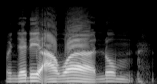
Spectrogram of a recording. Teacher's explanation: nun diganti dengan mim karena dia bacaan iqlab yaitu nunnya bertemu dengan huruf ba. Awalnya awa nun menjadi awanum.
